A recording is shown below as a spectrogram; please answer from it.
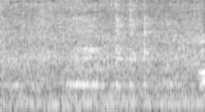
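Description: Street traffic noise: a motor vehicle's engine running close by with a steady low rumble, and a thin steady tone above it.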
